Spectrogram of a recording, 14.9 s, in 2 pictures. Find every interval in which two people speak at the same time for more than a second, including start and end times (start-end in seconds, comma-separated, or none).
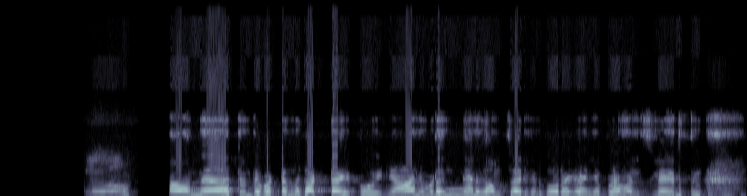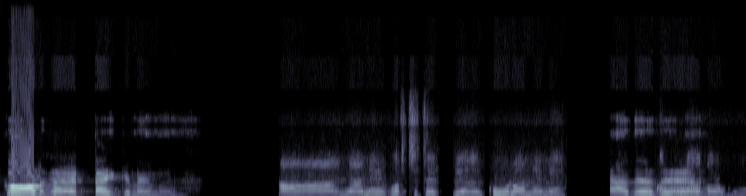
none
